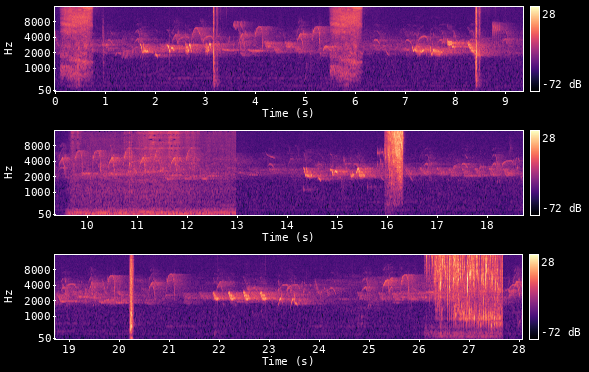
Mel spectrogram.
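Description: Birds chirping steadily in the background. A stream of water is poured into a small metal tray for about three seconds near the middle, and a few light metallic clicks come from the miniature buckets and spoon. A second short pour comes near the end, as the small metal cup is tipped into the tray.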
